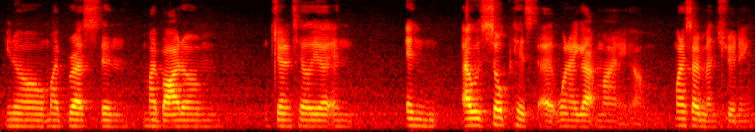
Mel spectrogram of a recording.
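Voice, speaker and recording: A young man talking earnestly in a personal video diary, pausing often with fillers and restarting his sentences. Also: medium pitch, monotone, fairly bright tone, a little hiss or hum, rough recording. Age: young adult. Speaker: vlogger.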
